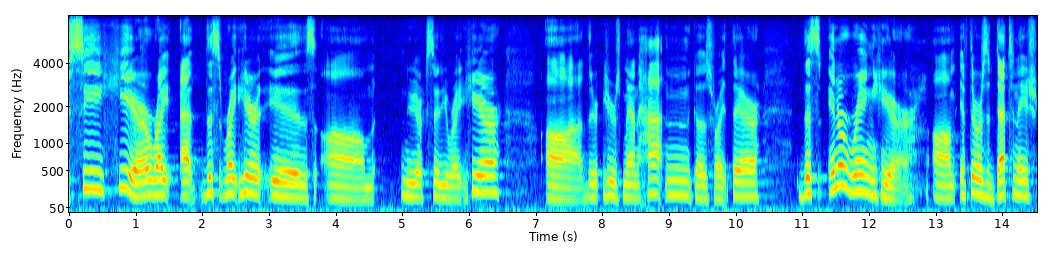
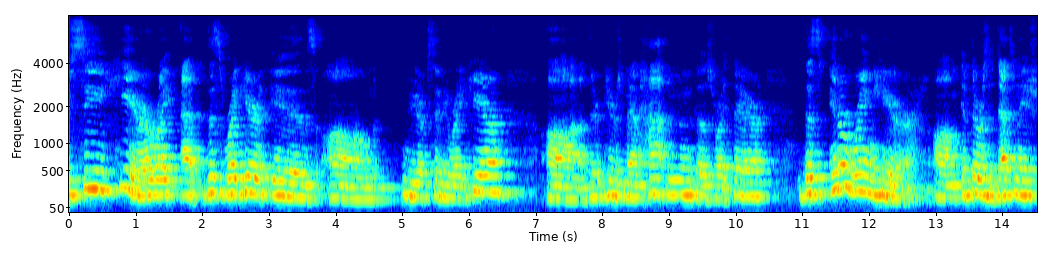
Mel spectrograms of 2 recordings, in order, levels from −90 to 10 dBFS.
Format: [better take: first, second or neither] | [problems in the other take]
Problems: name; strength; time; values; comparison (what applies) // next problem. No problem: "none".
first | room echo; dies away in 0.9 s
